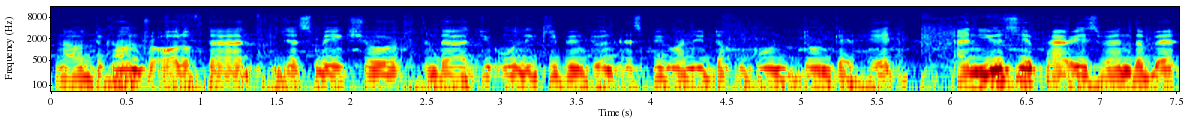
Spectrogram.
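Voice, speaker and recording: A man giving casual, instructional commentary as he walks viewers through a video game. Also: sits low. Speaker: game guide video creator. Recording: voice-over with music behind. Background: clear music.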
